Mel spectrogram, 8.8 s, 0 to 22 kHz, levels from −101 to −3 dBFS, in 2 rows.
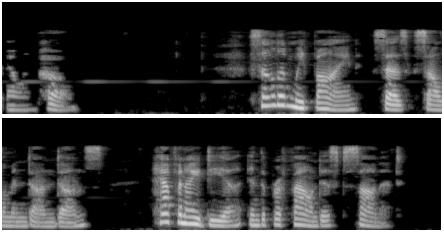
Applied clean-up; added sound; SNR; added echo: classical method Wiener filter.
